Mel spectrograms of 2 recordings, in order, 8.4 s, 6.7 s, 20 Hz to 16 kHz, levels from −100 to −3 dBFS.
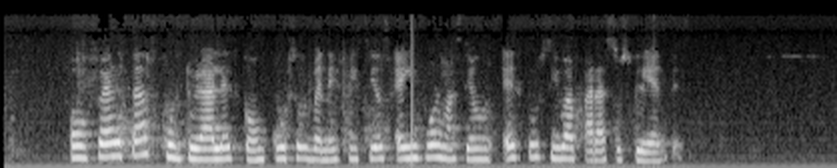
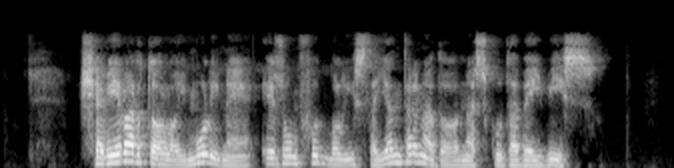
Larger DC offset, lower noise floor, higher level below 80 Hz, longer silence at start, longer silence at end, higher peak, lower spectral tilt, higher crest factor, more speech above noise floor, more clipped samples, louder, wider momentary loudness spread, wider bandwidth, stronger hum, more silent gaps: neither; second, -50 dBFS vs -77 dBFS; about the same, -48 dBFS vs -46 dBFS; about the same, 0.7 s vs 0.8 s; first, 1.55 s vs 0.8 s; second, -6 dBFS vs -2 dBFS; first, -7.5 dB/octave vs -6 dB/octave; about the same, 16 dB vs 18 dB; second, 30 dB vs 58 dB; neither; about the same, -21 LUFS vs -19 LUFS; about the same, 9 LU vs 9 LU; first, 10.5 kHz vs 7.6 kHz; first, 60 Hz at -45 dBFS vs none; neither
